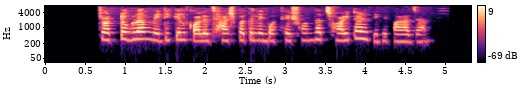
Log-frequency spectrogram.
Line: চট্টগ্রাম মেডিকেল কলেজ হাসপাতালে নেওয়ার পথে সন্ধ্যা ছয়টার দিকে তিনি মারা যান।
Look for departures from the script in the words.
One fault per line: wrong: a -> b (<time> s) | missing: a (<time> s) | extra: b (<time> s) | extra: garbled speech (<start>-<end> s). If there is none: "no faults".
missing: নেওয়ার (2.7 s)
missing: দিকে (4.0 s)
